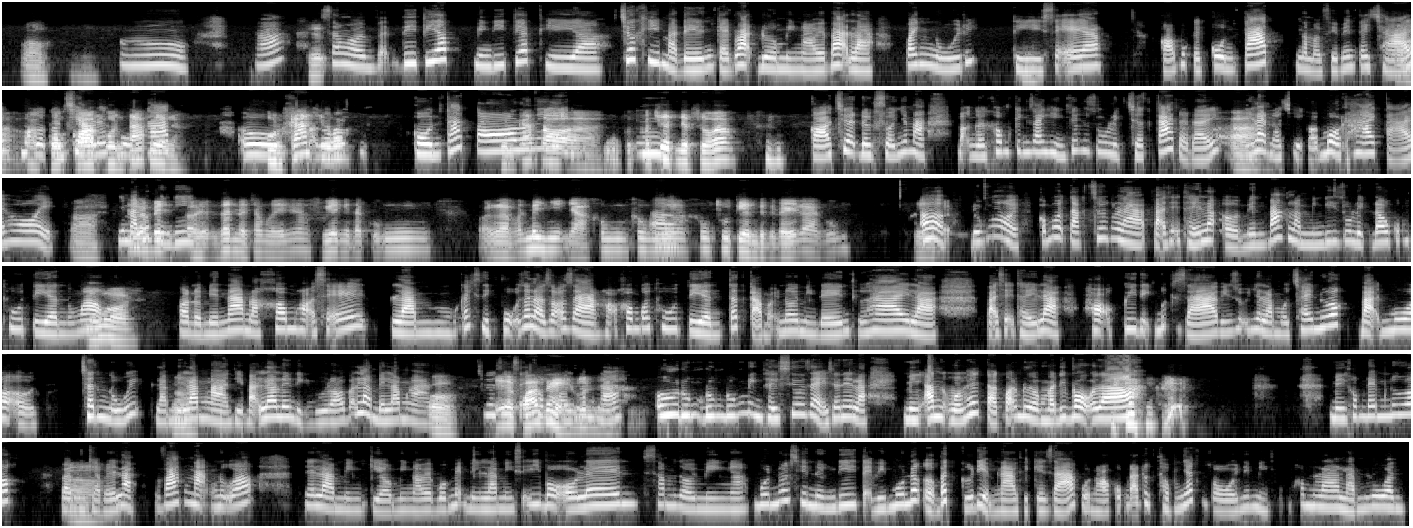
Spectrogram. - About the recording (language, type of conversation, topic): Vietnamese, podcast, Bạn đã từng có trải nghiệm nào đáng nhớ với thiên nhiên không?
- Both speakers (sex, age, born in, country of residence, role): female, 25-29, Vietnam, Vietnam, guest; male, 35-39, Vietnam, Vietnam, host
- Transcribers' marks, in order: tapping; unintelligible speech; other background noise; chuckle; other noise; unintelligible speech; laugh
